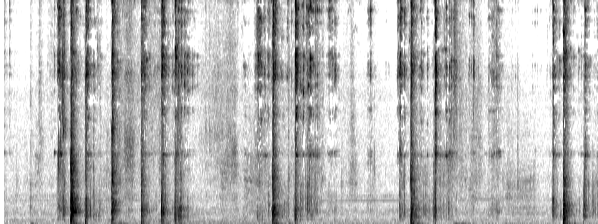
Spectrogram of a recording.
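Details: Scattered glassy clinks, jangling and knocks sound over quiet room noise, with no animal calls.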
